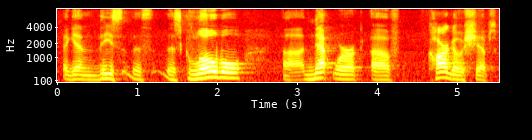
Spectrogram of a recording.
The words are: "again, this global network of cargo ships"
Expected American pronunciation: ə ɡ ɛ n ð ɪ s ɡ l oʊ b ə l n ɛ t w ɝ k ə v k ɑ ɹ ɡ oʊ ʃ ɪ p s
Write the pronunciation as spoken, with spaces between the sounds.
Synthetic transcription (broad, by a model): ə ɡ ɛ n ð ɪ s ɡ l oʊ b l n ɛ t w ɝ k ə v k ɑ ɹ ɡ oʊ ʃ ɪ p s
